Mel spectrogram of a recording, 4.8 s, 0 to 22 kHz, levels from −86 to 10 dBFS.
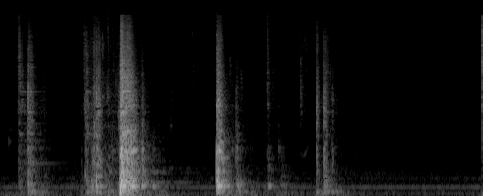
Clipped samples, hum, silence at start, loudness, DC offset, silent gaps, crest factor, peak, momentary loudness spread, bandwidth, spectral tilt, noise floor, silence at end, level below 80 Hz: under 0.1%; none; 0.2 s; -29 LUFS; under 0.1%; none; 26 dB; -8 dBFS; 27 LU; 16 kHz; -5 dB/octave; -67 dBFS; 1.5 s; -48 dBFS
